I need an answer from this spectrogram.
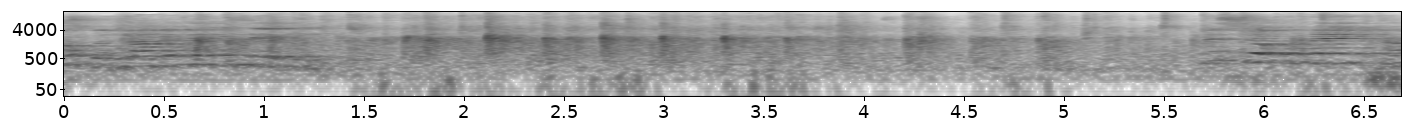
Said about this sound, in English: A big round of applause for Javed Ali Zaidi.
